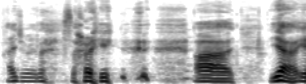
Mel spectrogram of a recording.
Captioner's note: laughs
